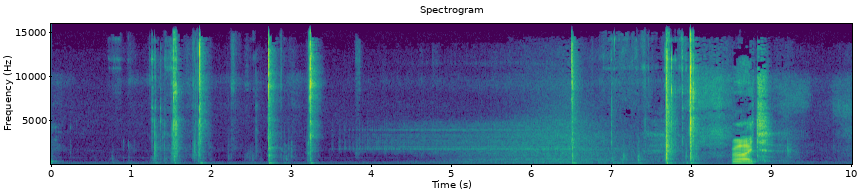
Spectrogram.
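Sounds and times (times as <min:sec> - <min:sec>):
electric fan whir: 0:01.0 - 0:08.7.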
